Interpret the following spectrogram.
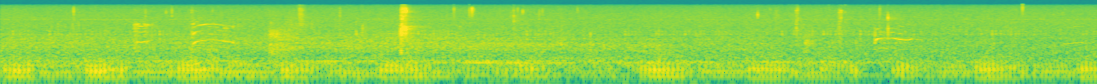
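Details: Cat purring in a low, even rumble with regular in-and-out breaths, while a distant bird chirps a few high notes and small clicks and taps sound nearby.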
